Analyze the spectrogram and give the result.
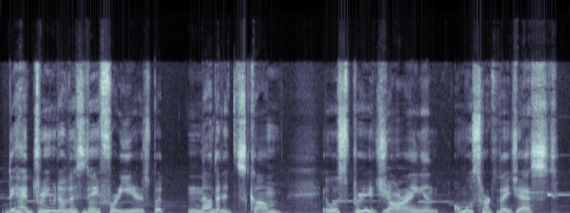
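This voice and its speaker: A woman's voice: mid-range voice, big pitch swings, unhurried, a little mellow, soft background music. A woman reading fan fiction aloud as scripted story narration.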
